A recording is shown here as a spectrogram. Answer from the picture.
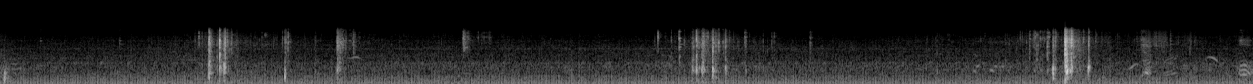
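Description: Rattan swords striking a shield and armour in armoured sparring: sharp knocks in short flurries about two seconds in and around seven seconds, with the loudest flurry near the end, over a steady background hum.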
